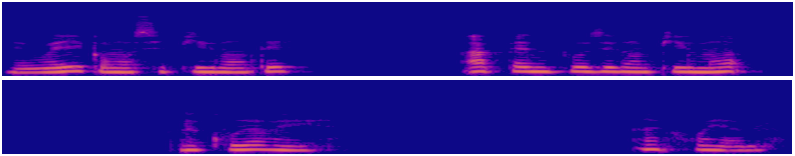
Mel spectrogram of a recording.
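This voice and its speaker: The recording is muffled as a woman with a husky, mid-range voice speaks slowly, with little pitch movement and long pauses. A craft channel host with a Ch'ti accent from northern France, she chats to viewers and thinks aloud while painting with the art supplies she's testing.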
